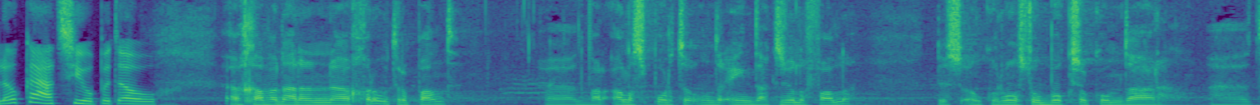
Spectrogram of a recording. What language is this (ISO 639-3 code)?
nld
